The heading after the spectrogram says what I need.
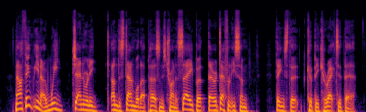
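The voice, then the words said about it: British English accent. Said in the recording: “a fan of the British accent ... The posh vibes are great. I disagree with the posh thing, by the way. I'm not posh”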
